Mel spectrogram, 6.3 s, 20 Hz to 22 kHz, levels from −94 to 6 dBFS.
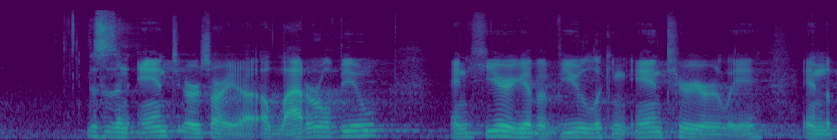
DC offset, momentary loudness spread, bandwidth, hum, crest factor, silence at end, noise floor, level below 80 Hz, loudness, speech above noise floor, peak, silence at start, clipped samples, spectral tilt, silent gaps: under 0.1%; 10 LU; 16 kHz; none; 22 dB; 0 s; -70 dBFS; -88 dBFS; -42 LUFS; 27 dB; -20 dBFS; 0.55 s; under 0.1%; -4 dB/octave; none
